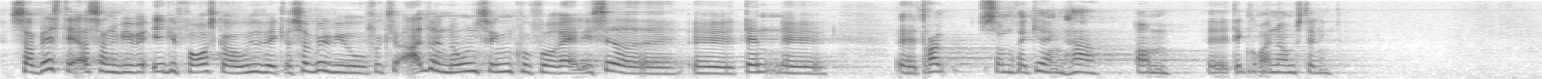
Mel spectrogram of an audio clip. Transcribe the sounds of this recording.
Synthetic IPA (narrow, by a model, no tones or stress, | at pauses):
sɒ̽ʋe̝sd̥e̝æɐsɒ̽d̥n̩ʋiʋʔe̝ɡ̥əfɒːsɡ̥ɐɒuð̞ˠʋe̝ɡ̥lɐsɒ̽ʋe̝lʋijo̝fɒ̽eɡ̥sembɑ̈ld̥ʁino̝ːn̩se̝nəkʰufɔ̽ʁɛælise̝̰ːɐðˠød̥enø | d̥ʁɶm̰sɒ̽mʁɛɡ̥e̝̰ɐe̝ŋn̩ɦɑ̈ʔɒ̽mød̥enɡ̥ʁɶnəɒ̽msd̥el̰e̝ŋ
